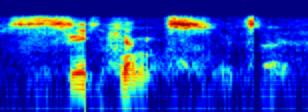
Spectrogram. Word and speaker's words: secant: going to play with secants seant yeah no can just um kind of like pronounced like that cant yeah how you would pronounce those two words but put together all right all right before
